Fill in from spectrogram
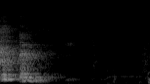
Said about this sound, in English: Sorry, just coughing off mic.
